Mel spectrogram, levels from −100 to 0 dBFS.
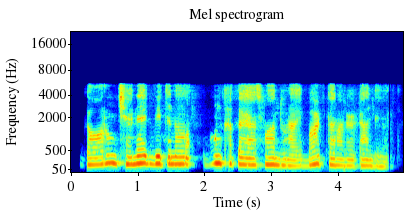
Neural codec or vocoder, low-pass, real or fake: codec, 32 kHz, 1.9 kbps, SNAC; 5.4 kHz; fake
